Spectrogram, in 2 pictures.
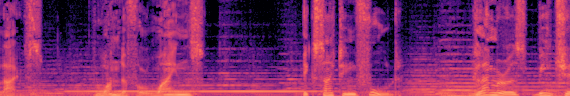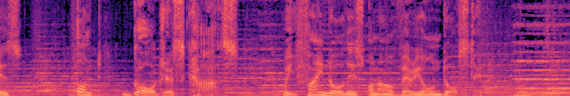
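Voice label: German English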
